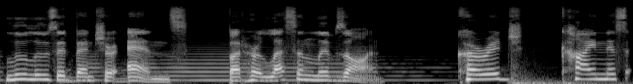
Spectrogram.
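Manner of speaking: plain reading voice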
